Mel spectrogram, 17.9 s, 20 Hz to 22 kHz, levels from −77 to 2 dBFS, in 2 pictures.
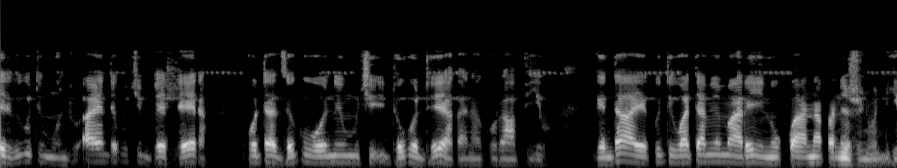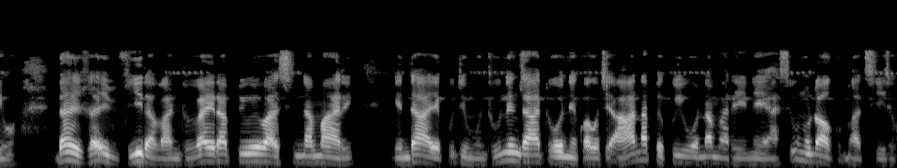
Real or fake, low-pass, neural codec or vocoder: real; 7.2 kHz; none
